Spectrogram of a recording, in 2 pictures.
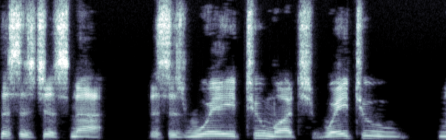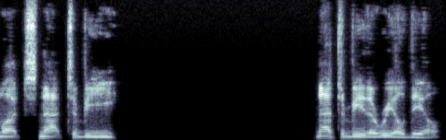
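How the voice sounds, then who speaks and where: A man telling his story as a podcast guest, excited and stumbling over his words as he gets wound up. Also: medium pitch, slow pace, long pauses, no room sound, low-quality recording.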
